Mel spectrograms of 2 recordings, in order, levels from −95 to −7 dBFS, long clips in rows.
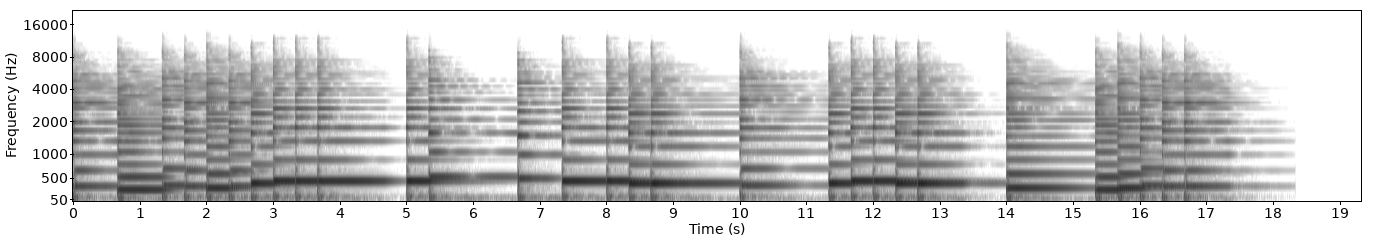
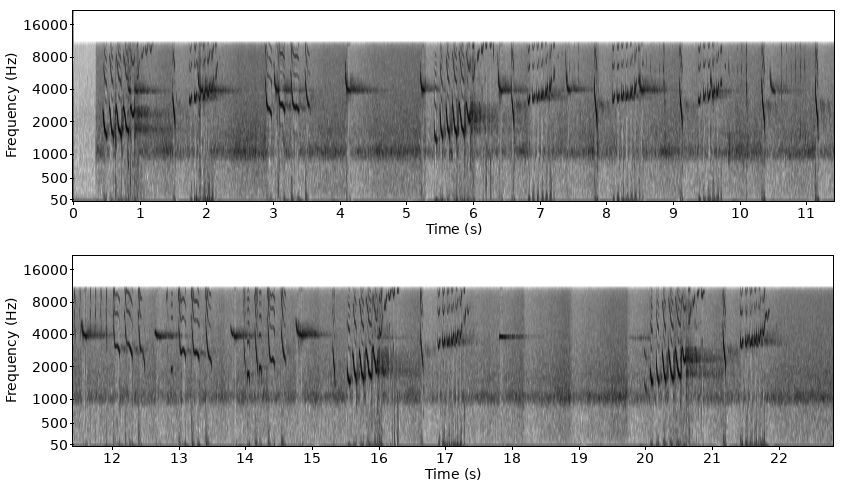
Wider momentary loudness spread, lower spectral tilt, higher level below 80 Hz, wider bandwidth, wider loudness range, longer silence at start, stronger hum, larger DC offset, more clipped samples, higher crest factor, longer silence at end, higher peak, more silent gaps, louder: about the same, 14 LU vs 14 LU; first, -4.5 dB/octave vs 2 dB/octave; second, -56 dBFS vs -40 dBFS; about the same, 11.5 kHz vs 11 kHz; about the same, 4 LU vs 3 LU; second, 0 s vs 0.35 s; neither; second, under 0.1% vs 0.4%; neither; about the same, 14 dB vs 16 dB; first, 1.9 s vs 0 s; second, -14 dBFS vs 0 dBFS; neither; second, -28 LUFS vs -12 LUFS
